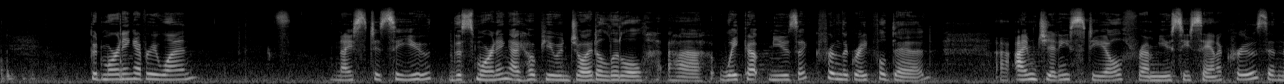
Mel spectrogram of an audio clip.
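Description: A middle-aged woman speaks calmly and warmly into a microphone.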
